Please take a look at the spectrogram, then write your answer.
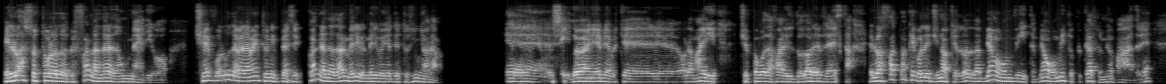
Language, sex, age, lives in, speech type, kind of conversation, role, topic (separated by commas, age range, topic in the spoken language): Italian, male, 40-44, Italy, conversation, unstructured, none, Pensi che la società capisca davvero la depressione?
